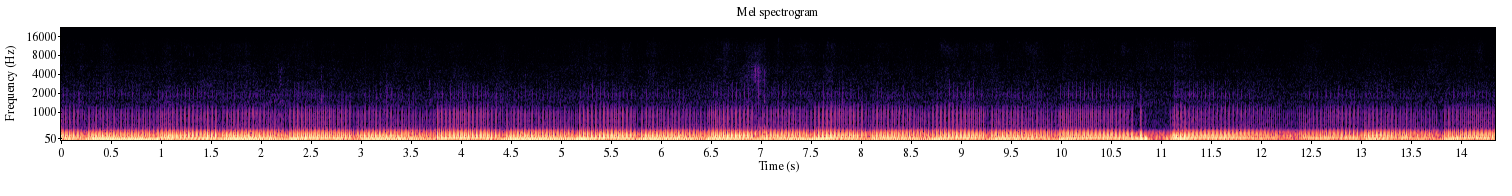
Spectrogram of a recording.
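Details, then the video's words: Relaxed cat purring under a gentle massage, a long unbroken low vibration with rhythmic breath gaps and one brief handling noise near the end. "Purring kittens ASMR"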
